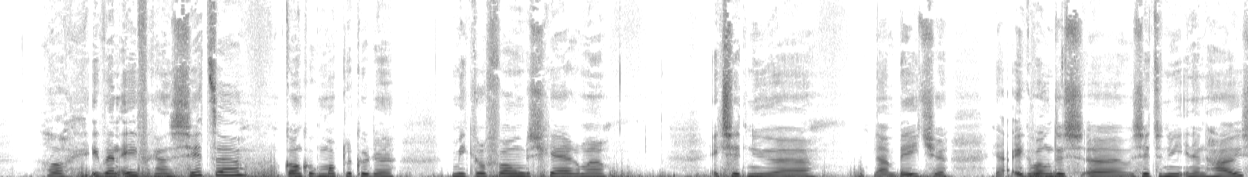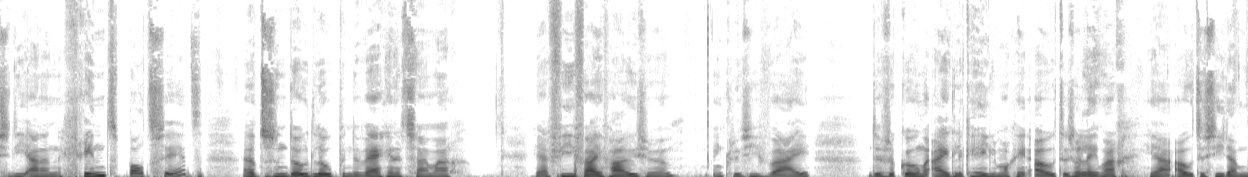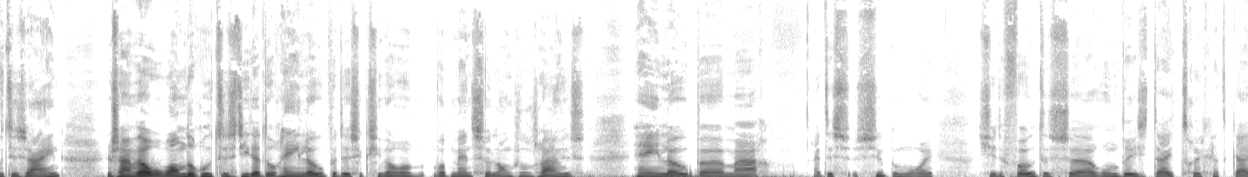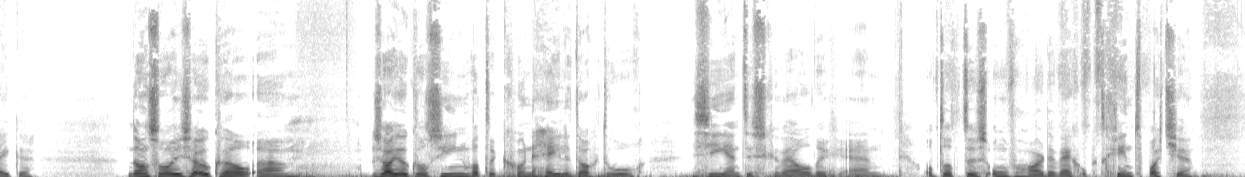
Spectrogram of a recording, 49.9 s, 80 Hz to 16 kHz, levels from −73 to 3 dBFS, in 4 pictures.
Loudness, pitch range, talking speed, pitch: -26 LUFS, 180-205 Hz, 165 wpm, 190 Hz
